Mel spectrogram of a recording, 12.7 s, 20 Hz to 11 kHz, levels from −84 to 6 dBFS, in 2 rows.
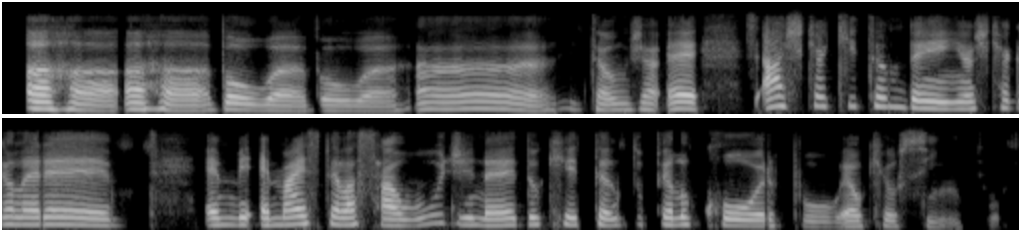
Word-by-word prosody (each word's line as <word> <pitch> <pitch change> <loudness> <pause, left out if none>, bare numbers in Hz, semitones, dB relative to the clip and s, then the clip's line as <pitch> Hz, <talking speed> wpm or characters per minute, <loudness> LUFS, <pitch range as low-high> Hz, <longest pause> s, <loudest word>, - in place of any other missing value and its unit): Aham, 190 -8 +6
aham, 165 -5 +2
boa, 160 -6 +2
boa. 145 -2 -3
Ah, 190 -4 -1
então 175 -1 -5
já 180 -1 -3
é, 200 +1 +6 0.4
acho 275 +1 +3
que 275 - -3
aqui 275 0 -8
também, 230 -8 +1
acho 200 +1 -2
que - - -12
a - - -3
galera 210 0 +1
é 200 -3 +3 0.6
é 190 - +3
me 200 +1 -2
é 195 - +3
mais 210 +4 +3
pela 205 -2 +2
saúde, 200 +3 -1
né, 185 0 +1
do 205 +1 -3
que 205 -1 -3
tanto 195 +1 -4
pelo 205 -1 -1
corpo, 170 -7 -4
é - - +1
o - - -4
que - - -16
eu 160 - -6
sinto. - - -16
190 Hz, 160 wpm, -24 LUFS, 170-205 Hz, 0.6 s, Aham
